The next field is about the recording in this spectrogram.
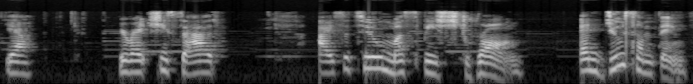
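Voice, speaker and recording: Slow-paced woman reading a storybook aloud. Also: medium pitch, dull audio, soft background music. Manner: expressive, pauses to prompt young listeners. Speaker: teacher reading a picture book aloud. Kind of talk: storybook read-aloud with questions to children.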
